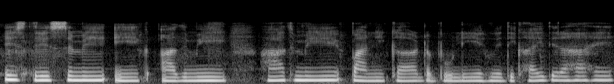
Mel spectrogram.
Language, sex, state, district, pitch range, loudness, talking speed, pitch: Hindi, female, Uttar Pradesh, Jalaun, 170-195 Hz, -15 LUFS, 155 wpm, 185 Hz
